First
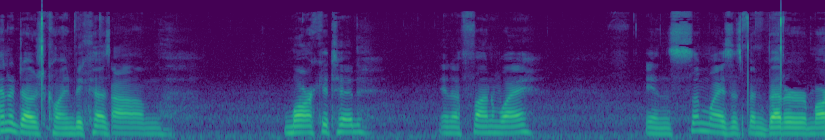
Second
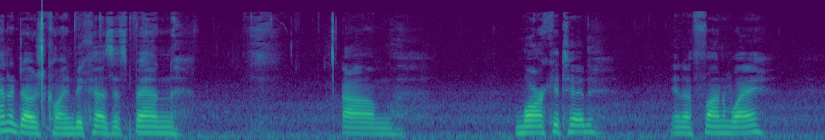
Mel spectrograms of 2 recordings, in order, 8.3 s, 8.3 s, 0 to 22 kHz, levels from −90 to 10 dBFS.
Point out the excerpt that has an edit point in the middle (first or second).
first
